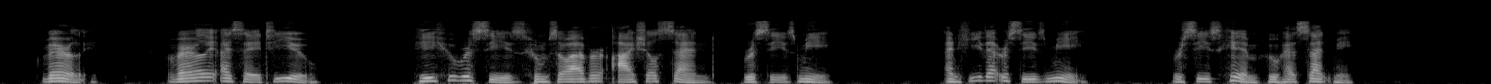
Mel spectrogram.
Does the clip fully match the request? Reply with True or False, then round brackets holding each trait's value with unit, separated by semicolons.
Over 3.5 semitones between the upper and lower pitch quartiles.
True (4.6 semitones)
